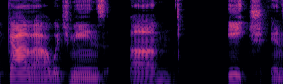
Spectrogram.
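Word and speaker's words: cada: um each in Spanish it is spelled with a d but it's not a hard D like we have in English it's a softer D that sounds a little bit like th in English so my kids will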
